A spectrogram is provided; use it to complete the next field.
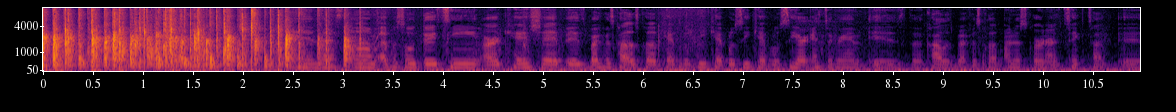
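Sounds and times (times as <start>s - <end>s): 
audience clapping for an interview guest: 0.0s - 3.3s
speech: 3.7s - 10.9s.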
